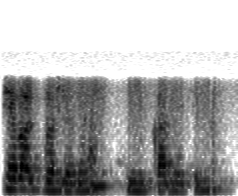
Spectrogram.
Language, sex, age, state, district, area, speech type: Kannada, female, 30-45, Karnataka, Chitradurga, rural, conversation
